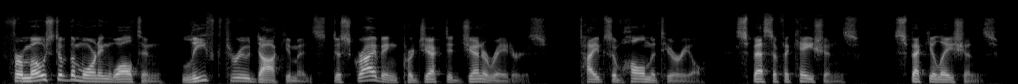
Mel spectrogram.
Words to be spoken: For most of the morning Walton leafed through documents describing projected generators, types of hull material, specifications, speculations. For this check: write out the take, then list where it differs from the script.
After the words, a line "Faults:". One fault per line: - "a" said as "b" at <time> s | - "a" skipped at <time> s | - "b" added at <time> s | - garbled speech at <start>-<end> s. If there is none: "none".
For most of the morning Walton leafed through documents describing projected generators, types of hull material, specifications, speculations.
Faults:
none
